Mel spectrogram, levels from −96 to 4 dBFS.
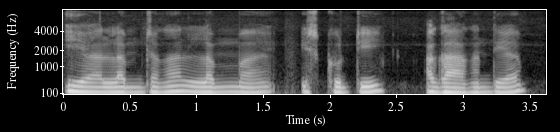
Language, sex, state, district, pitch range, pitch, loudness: Wancho, male, Arunachal Pradesh, Longding, 125-135 Hz, 130 Hz, -19 LUFS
